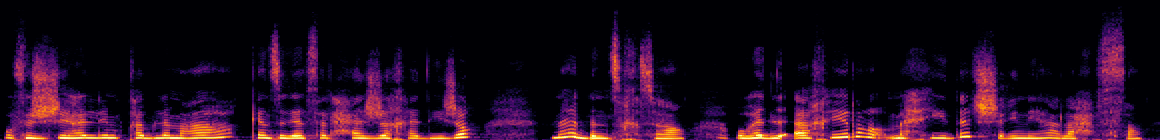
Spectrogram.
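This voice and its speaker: A woman storyteller with a Moroccan accent narrates briskly in a high, quick voice. Her tone is dark and mellow, and the close mic sounds dry. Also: dry recording.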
